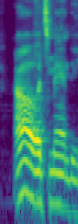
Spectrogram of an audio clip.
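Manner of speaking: plain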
